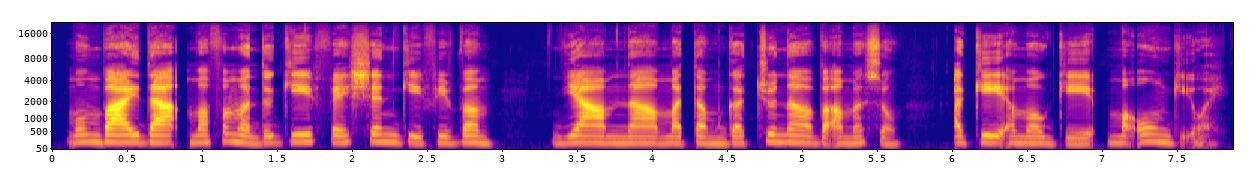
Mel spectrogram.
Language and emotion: Manipuri, happy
